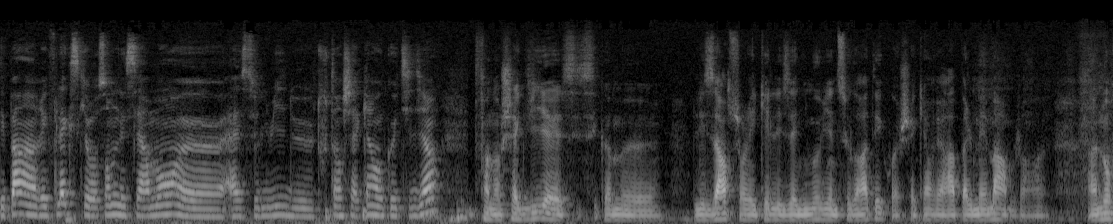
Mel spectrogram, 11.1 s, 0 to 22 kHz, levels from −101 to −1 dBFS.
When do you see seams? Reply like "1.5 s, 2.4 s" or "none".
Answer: 4.5 s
